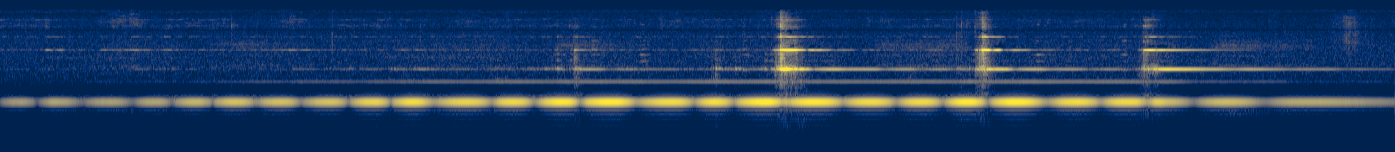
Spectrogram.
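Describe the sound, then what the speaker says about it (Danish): A singing bowl's rim is rubbed slowly, building a sustained ringing tone that swells and pulses steadily, with a few brighter chimes rising above the hum. "God fornøjelse med vores syngende skål."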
